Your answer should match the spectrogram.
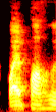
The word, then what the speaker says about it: Waipahu: down to Waipahu there's places like that too Waipahu is just pronounced Waipahu are there any other specifics or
